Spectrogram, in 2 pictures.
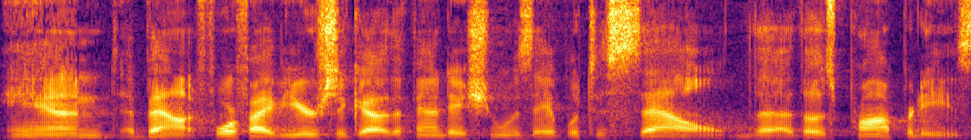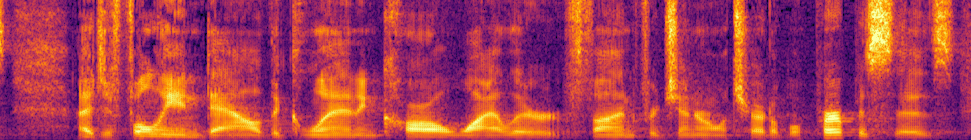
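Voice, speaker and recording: A man in his thirties who grew up in Costa Rica, a foundation program officer answering interview questions earnestly, halting with fillers and repeats. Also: lowish voice, flat delivery, a bit bright.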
